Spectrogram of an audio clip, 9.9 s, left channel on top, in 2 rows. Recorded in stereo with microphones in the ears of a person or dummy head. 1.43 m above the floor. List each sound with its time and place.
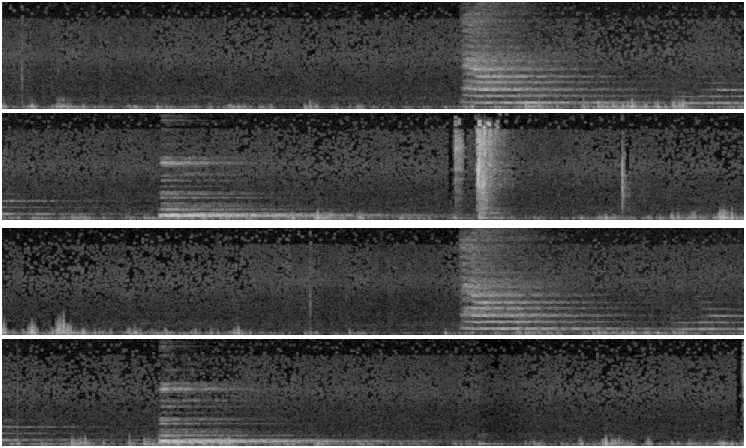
3.0 s a cat meowing: 55° right (ahead or behind), 2.5 m
6.0 s a giggle: 40° right (ahead or behind), 1.6 m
